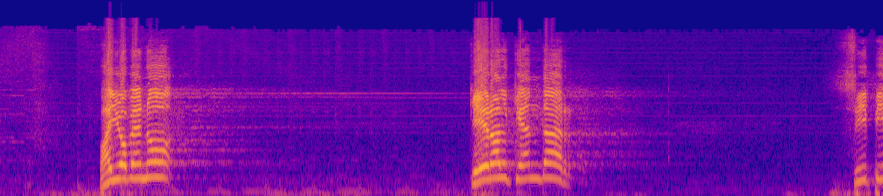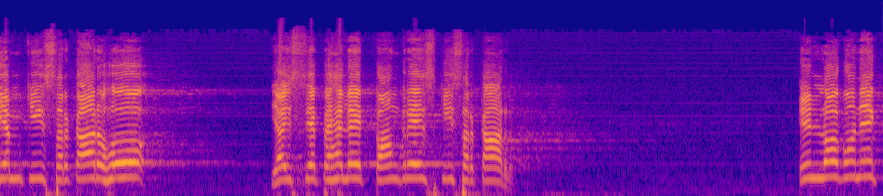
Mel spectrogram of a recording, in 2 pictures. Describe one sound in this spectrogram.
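A middle-aged man speaks forcefully into a microphone in short bursts, echoing through loudspeakers outdoors.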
